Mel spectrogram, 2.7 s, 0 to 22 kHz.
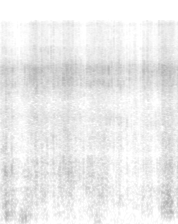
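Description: Plastic packaging of a Warhammer Conquest magazine, issue 29, crinkles and rustles close up as it is opened, in a continuous, fairly quiet stream of crackling with no talking.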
